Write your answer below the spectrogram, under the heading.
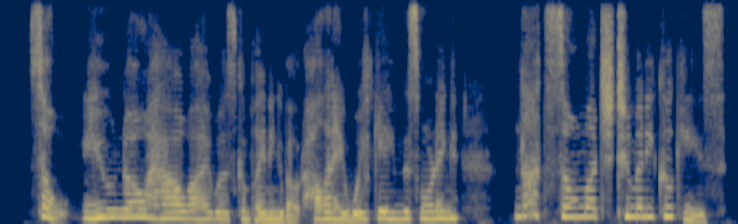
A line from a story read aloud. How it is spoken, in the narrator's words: Jared had gasped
